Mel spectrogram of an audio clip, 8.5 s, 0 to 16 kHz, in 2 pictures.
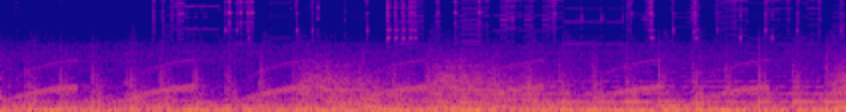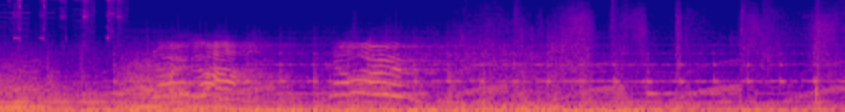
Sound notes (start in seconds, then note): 0.0 computer trilling; 0.0 alarm blaring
